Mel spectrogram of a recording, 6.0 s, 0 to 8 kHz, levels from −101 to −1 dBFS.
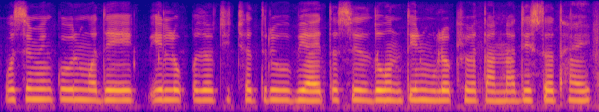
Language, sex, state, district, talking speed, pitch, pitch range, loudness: Marathi, female, Maharashtra, Dhule, 180 wpm, 225 Hz, 220-230 Hz, -28 LUFS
